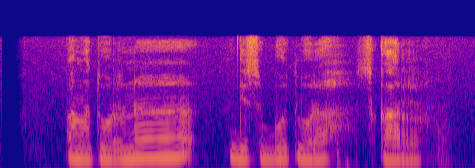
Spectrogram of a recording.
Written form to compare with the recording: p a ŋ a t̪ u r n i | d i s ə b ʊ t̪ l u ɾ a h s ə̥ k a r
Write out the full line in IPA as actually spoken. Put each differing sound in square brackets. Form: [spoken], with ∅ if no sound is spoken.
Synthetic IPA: p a ŋ a t̪ u r n [a] | d i s ə b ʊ t̪ l u ɾ a h s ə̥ k a r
